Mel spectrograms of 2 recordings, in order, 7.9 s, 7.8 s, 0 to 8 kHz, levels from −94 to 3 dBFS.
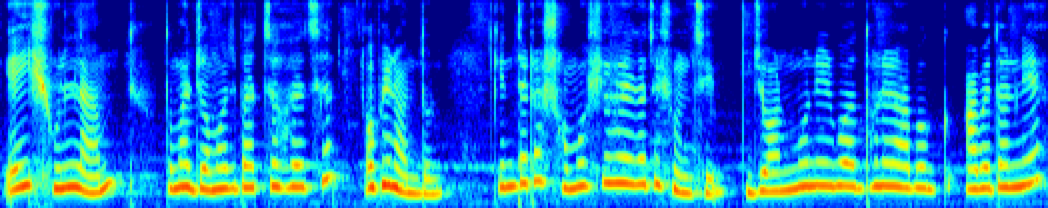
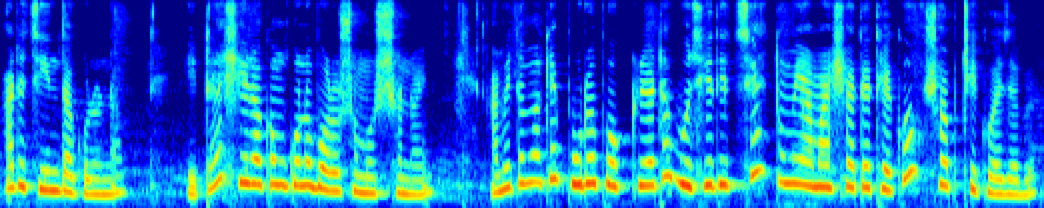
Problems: background sounds at intervals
